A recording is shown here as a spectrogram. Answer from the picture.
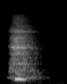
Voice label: Vox Casting jp; Shamilla; kingsraid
